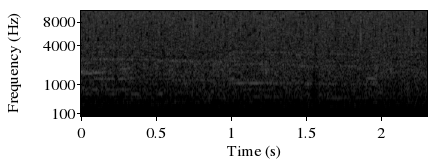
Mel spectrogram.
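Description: Near silence, with only a faint hiss.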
